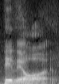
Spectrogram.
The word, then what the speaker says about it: PWA: Och vi har ju en, eh, vad ska man säga, High Profile eh, PVA. PVA är då förkortningen som egentligen borde uttalas PWA, men mm. så gör vi ju inte i Sverige.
